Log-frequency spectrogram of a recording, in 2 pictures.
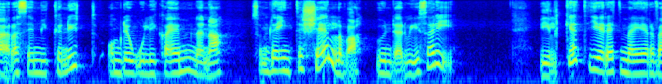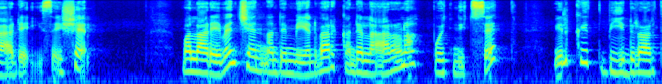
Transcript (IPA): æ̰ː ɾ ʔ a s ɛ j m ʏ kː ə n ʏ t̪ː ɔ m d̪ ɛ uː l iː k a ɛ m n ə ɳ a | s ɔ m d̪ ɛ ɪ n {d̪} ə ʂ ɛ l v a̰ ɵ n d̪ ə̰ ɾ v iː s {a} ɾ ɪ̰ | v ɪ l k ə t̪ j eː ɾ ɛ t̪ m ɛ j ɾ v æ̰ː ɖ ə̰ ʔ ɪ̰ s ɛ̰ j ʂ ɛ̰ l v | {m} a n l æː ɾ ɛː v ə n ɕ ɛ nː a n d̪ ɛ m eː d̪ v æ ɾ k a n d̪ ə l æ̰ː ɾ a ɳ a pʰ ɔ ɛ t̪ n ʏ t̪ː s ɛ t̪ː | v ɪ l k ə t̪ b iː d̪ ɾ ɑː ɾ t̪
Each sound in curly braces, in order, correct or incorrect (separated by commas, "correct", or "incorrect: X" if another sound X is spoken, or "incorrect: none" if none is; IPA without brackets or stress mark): incorrect: t̪, correct, correct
